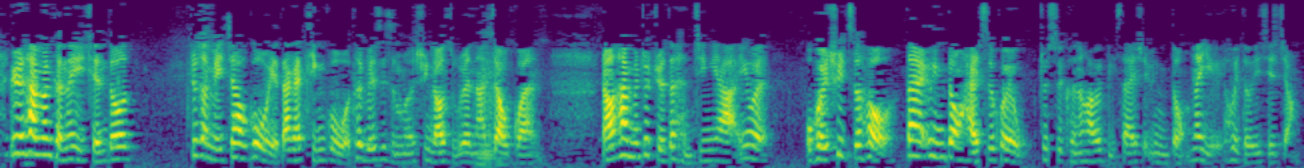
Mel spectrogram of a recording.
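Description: A woman's voice: medium pitch, bright, forceful tone, husky. A woman with a Taiwanese Mandarin accent telling her life story in a frank, chatty way, with many restarts. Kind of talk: personal testimony, casual storytelling.

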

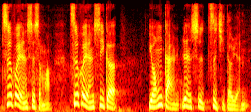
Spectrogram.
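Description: Gravelly-voiced woman preaching. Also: lowish voice, sing-song, moderate pace. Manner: asks rhetorical questions and acts out everyday dialogue. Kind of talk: sermon.

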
